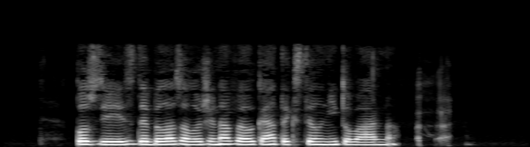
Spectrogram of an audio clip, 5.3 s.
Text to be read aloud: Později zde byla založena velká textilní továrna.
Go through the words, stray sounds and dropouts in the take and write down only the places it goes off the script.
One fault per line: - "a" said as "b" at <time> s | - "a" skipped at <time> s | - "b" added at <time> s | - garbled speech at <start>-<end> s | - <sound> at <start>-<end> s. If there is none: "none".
- cough at 4.2-4.5 s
